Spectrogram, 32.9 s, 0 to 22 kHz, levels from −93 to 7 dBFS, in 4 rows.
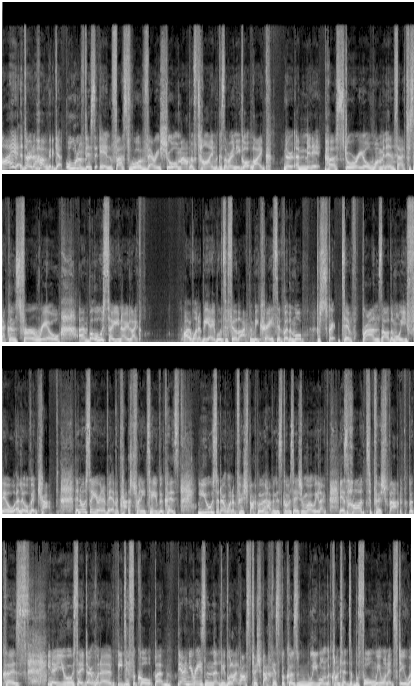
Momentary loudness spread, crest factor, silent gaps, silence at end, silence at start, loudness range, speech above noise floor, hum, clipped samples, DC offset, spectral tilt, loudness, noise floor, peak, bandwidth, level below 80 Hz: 3 LU; 10 dB; none; 0 s; 0 s; 1 LU; 36 dB; none; under 0.1%; 0.4%; -3 dB/octave; -11 LUFS; -48 dBFS; -2 dBFS; 19.5 kHz; -42 dBFS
